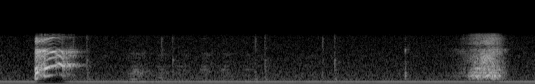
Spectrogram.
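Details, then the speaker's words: Two loud, abrupt voiced hiccups about four seconds apart over steady background hum, in a person with persistent hiccups that won't go away; onlooker says they sound like gagging. "you sound like you're [ __ ] gagging dude yes that is a hiccup"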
